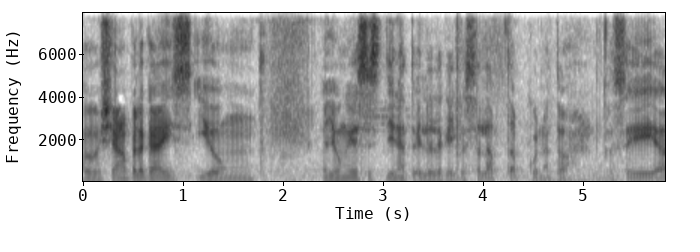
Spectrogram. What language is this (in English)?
Filipino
